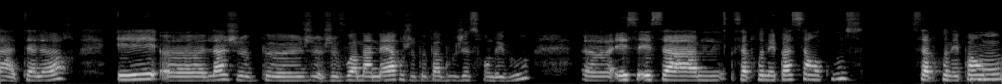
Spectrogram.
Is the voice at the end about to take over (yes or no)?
no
